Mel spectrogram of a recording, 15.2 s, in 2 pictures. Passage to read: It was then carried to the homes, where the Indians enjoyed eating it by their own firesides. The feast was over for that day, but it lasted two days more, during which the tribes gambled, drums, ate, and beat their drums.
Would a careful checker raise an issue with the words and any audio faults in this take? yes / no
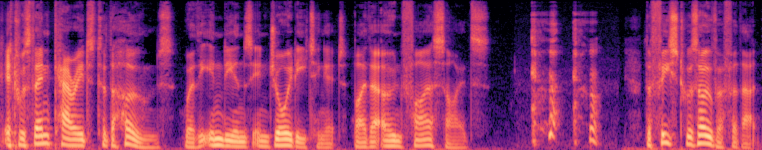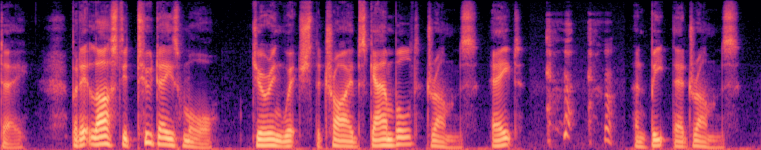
yes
